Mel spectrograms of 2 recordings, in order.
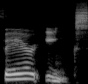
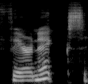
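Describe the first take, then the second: First: The n sound comes after the middle vowel. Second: The n sound comes before the middle vowel. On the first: The speaker calls it right. "but it is pharynx" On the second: The speaker calls it wrong. "A lot of people pronounce it pharynx and put the N before the Y"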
